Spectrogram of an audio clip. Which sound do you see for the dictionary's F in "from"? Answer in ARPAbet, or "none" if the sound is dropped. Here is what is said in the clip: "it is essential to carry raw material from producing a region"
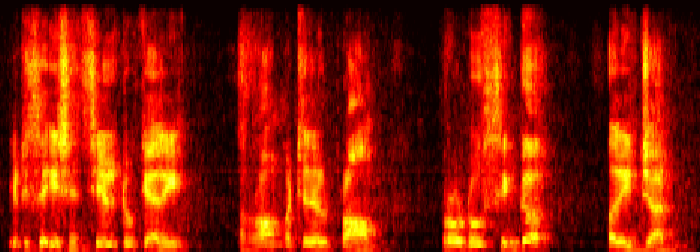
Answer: P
